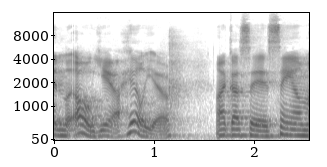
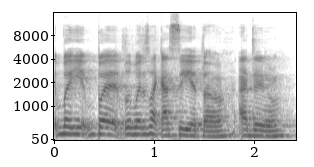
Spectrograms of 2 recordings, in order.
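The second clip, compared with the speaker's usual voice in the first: ordinary delivery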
